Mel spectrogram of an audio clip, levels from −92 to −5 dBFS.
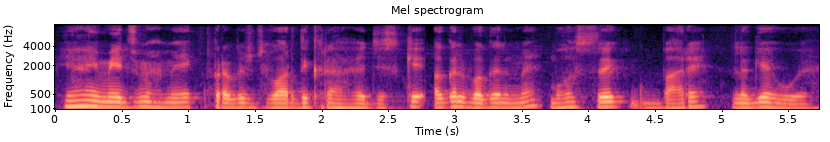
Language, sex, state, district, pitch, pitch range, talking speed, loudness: Hindi, male, Uttar Pradesh, Ghazipur, 125 Hz, 120-135 Hz, 200 wpm, -25 LUFS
